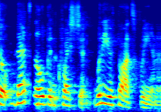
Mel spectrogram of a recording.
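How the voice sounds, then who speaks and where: A woman speaks at medium pitch with an American accent. Vocal fry runs through her voice. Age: 60s. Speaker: leadership show host. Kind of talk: interview. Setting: live online broadcast. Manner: hesitant with fillers.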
